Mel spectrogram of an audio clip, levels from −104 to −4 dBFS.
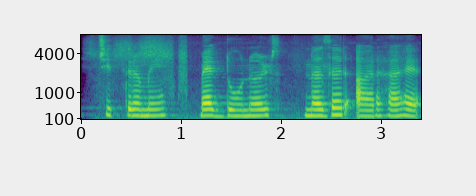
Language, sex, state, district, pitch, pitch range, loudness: Hindi, female, Chandigarh, Chandigarh, 215 Hz, 210-220 Hz, -20 LUFS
